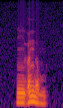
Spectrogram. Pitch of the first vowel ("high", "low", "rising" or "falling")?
rising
